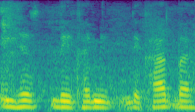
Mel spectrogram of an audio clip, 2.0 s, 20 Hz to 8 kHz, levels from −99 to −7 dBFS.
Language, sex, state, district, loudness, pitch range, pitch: Bhojpuri, female, Uttar Pradesh, Gorakhpur, -17 LUFS, 155-165 Hz, 160 Hz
